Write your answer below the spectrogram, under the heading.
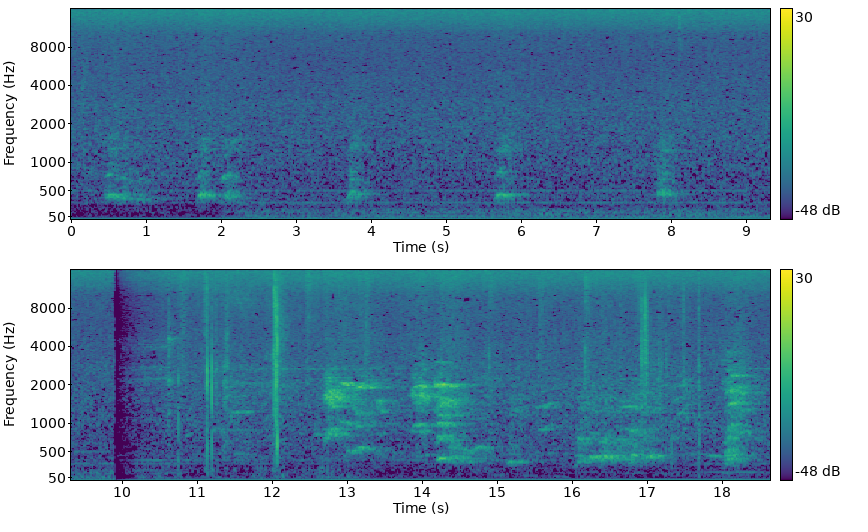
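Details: Neighbours' dogs heard from inside an apartment: distant, muffled barks repeat about every two seconds, followed by a busier stretch of overlapping barks and knocks over a steady low hum.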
